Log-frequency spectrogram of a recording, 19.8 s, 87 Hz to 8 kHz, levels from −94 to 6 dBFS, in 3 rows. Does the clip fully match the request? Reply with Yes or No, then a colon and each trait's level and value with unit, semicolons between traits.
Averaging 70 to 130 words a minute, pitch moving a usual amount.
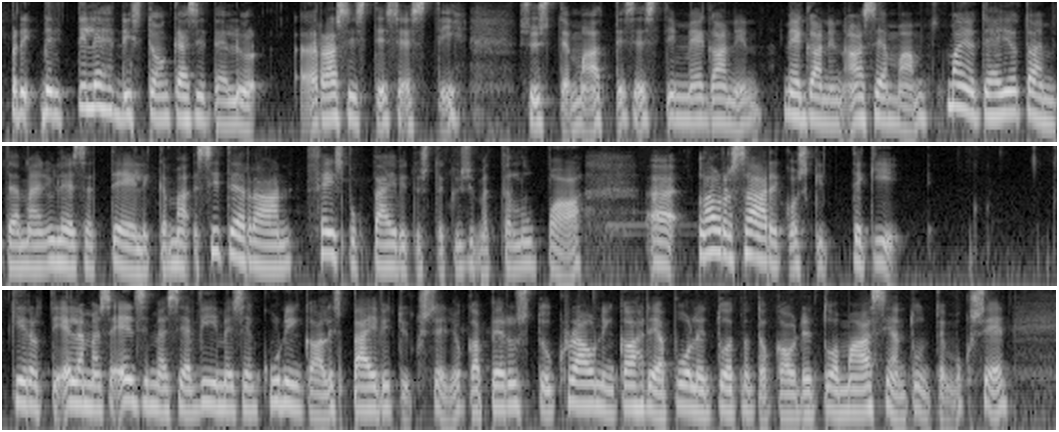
Yes: average, 125 wpm; average, 3.5 semitones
